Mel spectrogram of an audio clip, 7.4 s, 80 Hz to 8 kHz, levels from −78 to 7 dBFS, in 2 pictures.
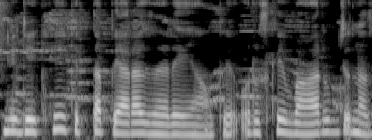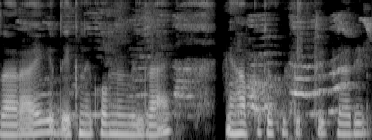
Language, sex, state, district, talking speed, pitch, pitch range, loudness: Hindi, female, Rajasthan, Jaipur, 210 wpm, 180 Hz, 175-205 Hz, -18 LUFS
